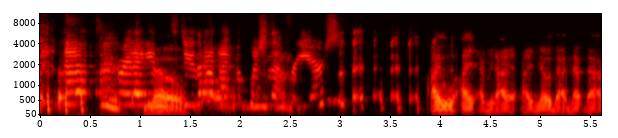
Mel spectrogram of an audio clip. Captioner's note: laughs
